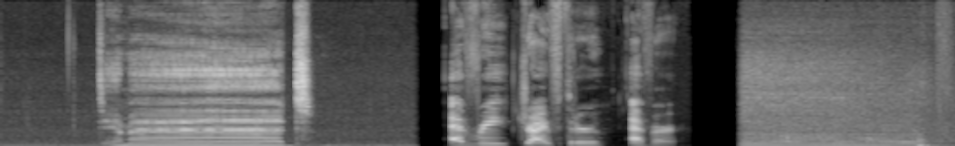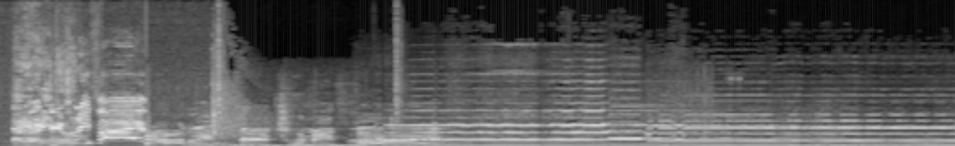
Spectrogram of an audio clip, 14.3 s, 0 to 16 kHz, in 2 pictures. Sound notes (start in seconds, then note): 9.0 echoing; 9.2 dramatic music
